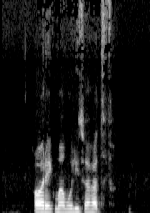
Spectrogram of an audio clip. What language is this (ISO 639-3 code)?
urd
